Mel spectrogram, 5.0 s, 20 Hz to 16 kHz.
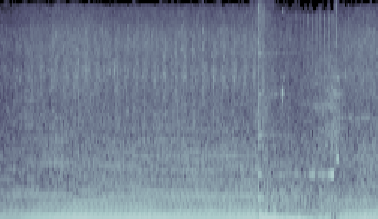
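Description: Propeller plane engine drone in The Crew 2 while air drifting on rudder, a steady harmonic hum with a rougher roar change partway through, loud and close, no talk.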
